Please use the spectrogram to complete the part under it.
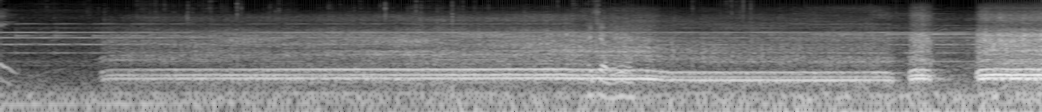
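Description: A steam locomotive's whistle blows a long, steady chord in the distance.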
